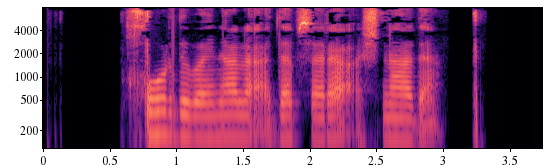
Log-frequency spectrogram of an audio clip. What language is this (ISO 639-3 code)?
pus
